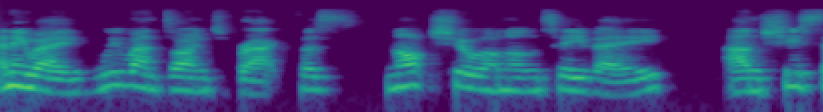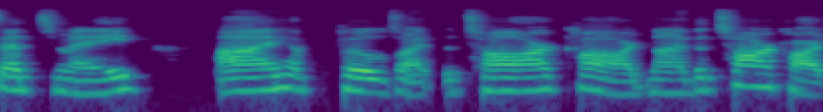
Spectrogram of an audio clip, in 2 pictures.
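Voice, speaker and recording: Speaking with a Northern Irish accent, a woman at medium pitch keeps a moderate pace, a bright, sharp tone and ordinary pitch variation in a dry, close sound with no echo. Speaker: interview guest.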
